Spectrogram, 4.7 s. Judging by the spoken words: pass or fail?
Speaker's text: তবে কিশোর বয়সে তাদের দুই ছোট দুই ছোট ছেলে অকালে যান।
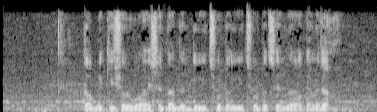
pass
